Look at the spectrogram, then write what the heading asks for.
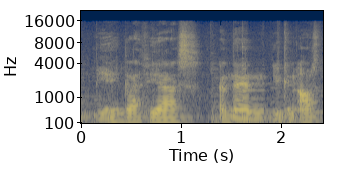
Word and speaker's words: gracias: And when you have a C-I sound, or C-E or Z sound, you always pronounce it T-H in like English. So when in English you have the, there, there are, etc. In Spanish you'd say the, so gracias.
